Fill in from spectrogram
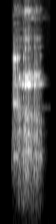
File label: dumbbell pull up rattle soft, fitnessstudio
